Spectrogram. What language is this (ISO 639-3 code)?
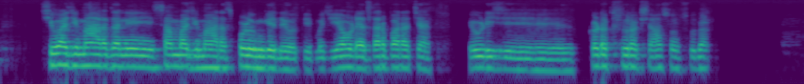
mar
